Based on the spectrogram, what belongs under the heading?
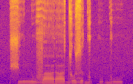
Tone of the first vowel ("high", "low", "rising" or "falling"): rising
